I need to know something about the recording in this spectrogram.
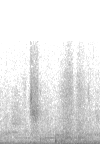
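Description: Footsteps tap on a hard floor indoors.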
